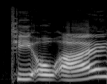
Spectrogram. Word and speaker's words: toi: We have T-O-I spelling. The O-I becomes the wa, toi.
